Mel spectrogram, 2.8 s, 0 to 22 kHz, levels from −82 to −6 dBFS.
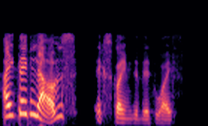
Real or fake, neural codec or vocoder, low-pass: fake; codec, 16 kHz, 16 kbps, FunCodec, trained on Chinese and English, 50 frames a second; 7.2 kHz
